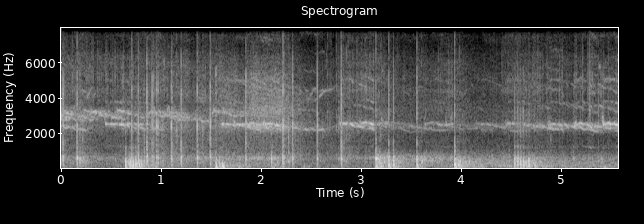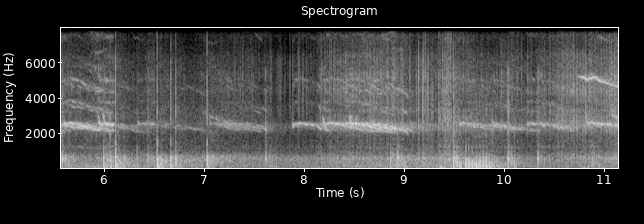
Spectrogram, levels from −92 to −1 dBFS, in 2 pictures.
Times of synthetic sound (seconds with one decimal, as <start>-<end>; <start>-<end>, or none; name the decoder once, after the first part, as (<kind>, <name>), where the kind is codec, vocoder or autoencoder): none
